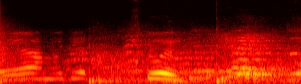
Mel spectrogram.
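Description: Men's voices shouting and calling out with rising and falling pitch during a volleyball rally, loudest a little past the middle. A ball is struck by hand once or twice, with short sharp slaps.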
